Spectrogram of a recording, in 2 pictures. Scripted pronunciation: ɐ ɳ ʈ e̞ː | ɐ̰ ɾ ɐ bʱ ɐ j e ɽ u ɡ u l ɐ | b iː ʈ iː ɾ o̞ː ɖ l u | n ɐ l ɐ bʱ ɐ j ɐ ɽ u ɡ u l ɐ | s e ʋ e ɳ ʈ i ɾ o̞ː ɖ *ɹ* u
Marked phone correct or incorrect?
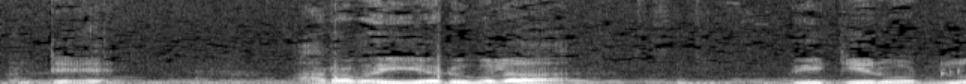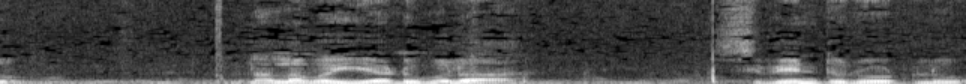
incorrect: l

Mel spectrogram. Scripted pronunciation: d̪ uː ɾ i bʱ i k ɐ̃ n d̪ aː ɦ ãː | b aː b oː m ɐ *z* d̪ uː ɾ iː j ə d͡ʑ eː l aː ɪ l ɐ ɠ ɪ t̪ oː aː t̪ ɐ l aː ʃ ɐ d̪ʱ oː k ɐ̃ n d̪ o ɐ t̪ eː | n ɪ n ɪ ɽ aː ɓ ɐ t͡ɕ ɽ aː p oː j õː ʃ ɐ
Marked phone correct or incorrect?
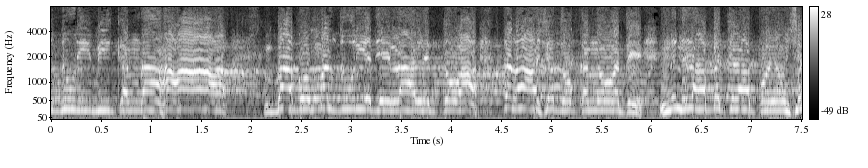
correct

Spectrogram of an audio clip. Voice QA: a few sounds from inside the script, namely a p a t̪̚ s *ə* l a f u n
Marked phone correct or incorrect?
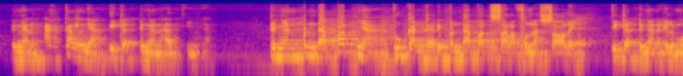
incorrect: a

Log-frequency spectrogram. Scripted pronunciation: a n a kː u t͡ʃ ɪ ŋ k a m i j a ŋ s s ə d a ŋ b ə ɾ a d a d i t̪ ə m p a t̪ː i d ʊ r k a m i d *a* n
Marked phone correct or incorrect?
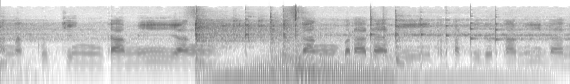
correct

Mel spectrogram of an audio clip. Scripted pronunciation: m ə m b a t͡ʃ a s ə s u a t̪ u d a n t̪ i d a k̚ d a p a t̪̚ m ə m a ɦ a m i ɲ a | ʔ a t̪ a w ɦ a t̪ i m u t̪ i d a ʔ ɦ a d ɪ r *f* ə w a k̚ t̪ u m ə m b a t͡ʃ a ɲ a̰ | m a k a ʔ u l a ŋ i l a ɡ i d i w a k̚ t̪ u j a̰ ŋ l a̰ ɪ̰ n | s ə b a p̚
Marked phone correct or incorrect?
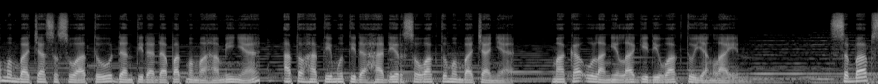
incorrect: s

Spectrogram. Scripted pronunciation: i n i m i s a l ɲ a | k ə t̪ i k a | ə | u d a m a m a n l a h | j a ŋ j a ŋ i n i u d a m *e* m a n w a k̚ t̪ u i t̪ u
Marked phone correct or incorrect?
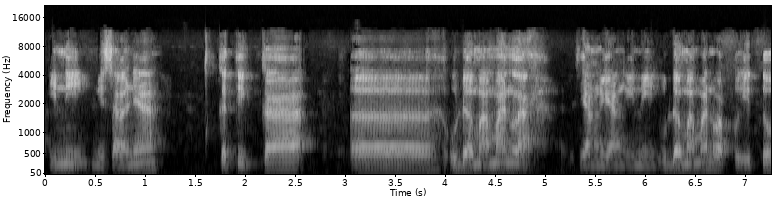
incorrect: a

